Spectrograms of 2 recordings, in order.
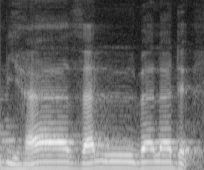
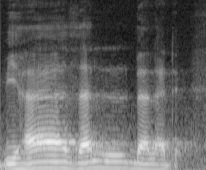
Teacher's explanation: dialirkan, ngalir suara lamnya, jangan sampai tawallud zal, atau jangan sampai ditekan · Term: izhar qamariyah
